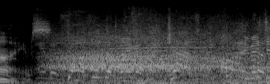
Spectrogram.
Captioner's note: crowd cheering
